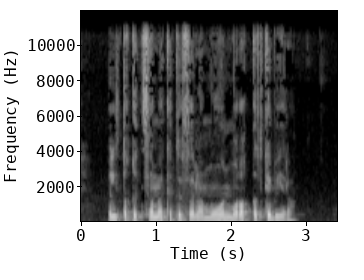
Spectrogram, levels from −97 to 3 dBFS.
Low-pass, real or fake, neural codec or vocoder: 10.8 kHz; real; none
